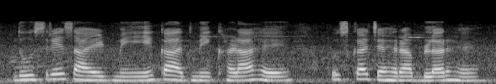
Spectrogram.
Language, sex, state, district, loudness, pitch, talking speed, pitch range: Hindi, female, Uttar Pradesh, Lucknow, -13 LUFS, 190 Hz, 135 wpm, 185-210 Hz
